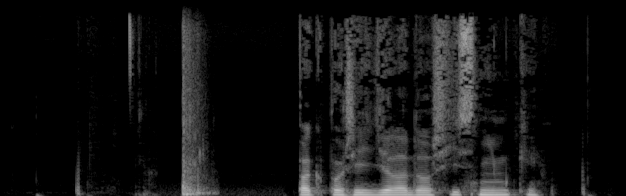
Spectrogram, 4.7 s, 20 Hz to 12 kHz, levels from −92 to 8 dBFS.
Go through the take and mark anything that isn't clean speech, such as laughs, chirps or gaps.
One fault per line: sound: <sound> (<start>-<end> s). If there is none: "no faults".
sound: thud (1.4-1.7 s)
